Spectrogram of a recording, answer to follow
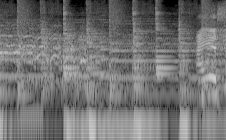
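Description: Live band playing an instrumental passage between sung lines: a high melody with sliding notes over a steady beat of drums and bass.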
